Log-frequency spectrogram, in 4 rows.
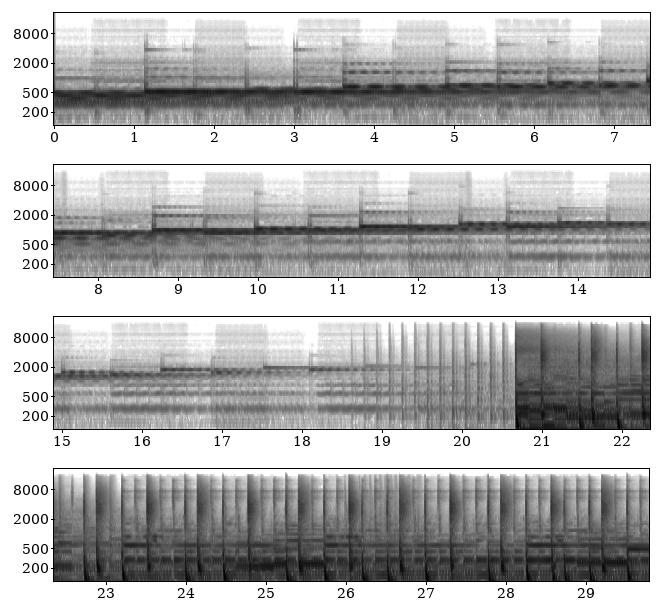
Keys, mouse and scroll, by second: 5.2-6.3 click, 8.8 shift+Num_Lock, 9.0 shift+click, 10.1-11.8 typing, 12.6-14.3 click, 23.0-23.9 click, 28.2 click, 29.3 click.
